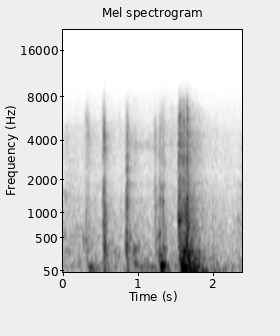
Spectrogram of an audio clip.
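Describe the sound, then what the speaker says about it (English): A few soft thuds and knocks build to a heavier thump, like a door being pushed closed, quiet and close by. "Shut the door."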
